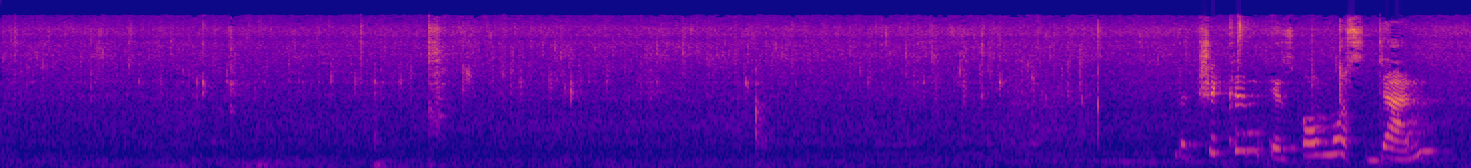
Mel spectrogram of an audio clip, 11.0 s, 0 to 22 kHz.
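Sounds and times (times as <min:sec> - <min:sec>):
food sizzling in oil: 0:00.0 - 0:11.0
metal spatula clicking and scraping: 0:03.2 - 0:04.3.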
